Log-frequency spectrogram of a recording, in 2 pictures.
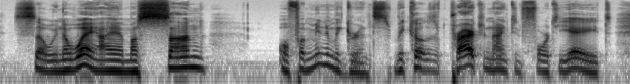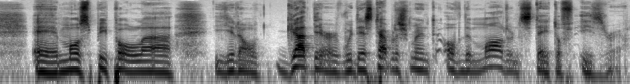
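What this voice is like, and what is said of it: Thick Israeli accent. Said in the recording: “my thick accent ... I was born in Israel”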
